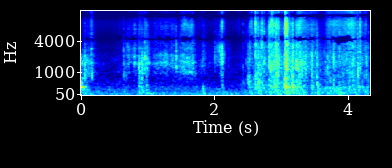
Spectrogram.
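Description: Paper card stock and envelopes being handled and slid across a wooden tabletop: soft rustling and light scraping, sparse at first and busier from about halfway through.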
